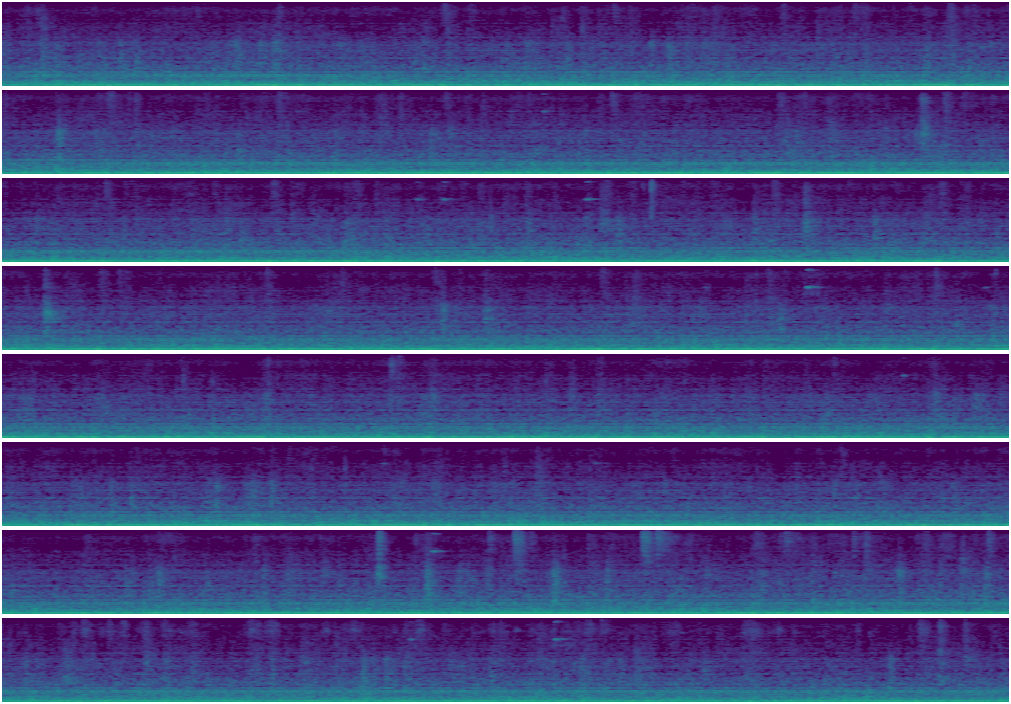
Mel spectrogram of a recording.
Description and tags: Active Clothing Dryer
An active MAYTAG CENTENNIAL Dryer on the "timed dry" setting, and "medium" temperature.
Recorded using a dreamGEAR UNIVERSAL ELLIE headset connected to an Android ZTE.
Appliance, Clothes, Clothing, Dryer, Loud, Machine, Rumble, White-Noise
